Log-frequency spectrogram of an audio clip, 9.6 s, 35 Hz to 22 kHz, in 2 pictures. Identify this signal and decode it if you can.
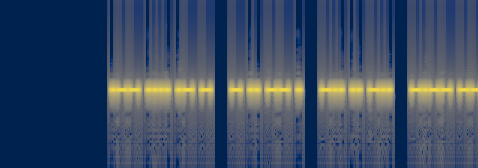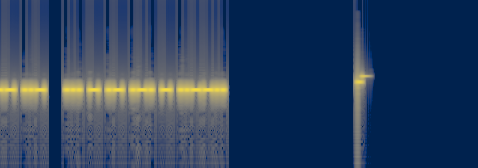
Morse code, heard as a keyed tone, about 37 wpm, 700 Hz. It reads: WHAT TIME DID YOU START?
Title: Sentences from Top 1000 Words - Review Part 1 - 40wpm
